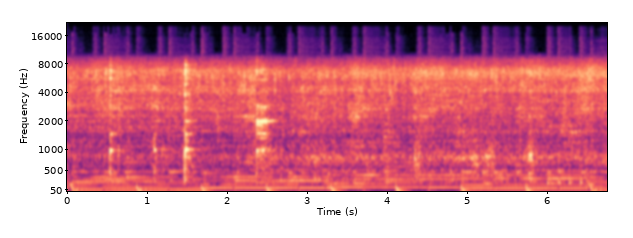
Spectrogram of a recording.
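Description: Coconut, coriander, garlic and ginger paste stirred into frying onion and tomato for a Maharashtrian brinjal and field bean dry curry, a steady close sizzle with a few soft spoon scrapes and knocks against the pan.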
